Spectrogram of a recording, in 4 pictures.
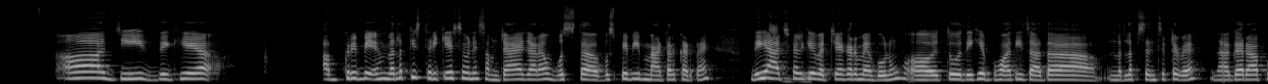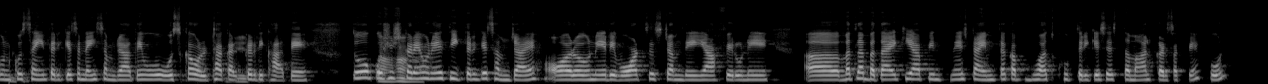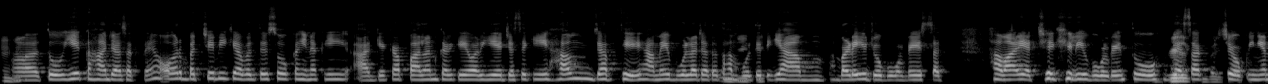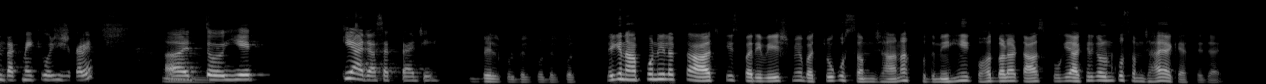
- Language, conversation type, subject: Hindi, podcast, कार्य और निजी जीवन में संतुलन बनाने में तकनीक कैसे मदद करती है या परेशानी खड़ी करती है?
- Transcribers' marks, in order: in English: "मैटर"; in English: "सेंसिटिव"; in English: "रिवार्ड सिस्टम"; in English: "टाइम"; in English: "ओपिनियन"; in English: "टास्क"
